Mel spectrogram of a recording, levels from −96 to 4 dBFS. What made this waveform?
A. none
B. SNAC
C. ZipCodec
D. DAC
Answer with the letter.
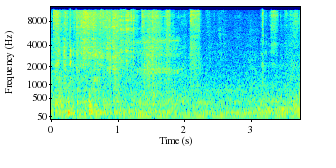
A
